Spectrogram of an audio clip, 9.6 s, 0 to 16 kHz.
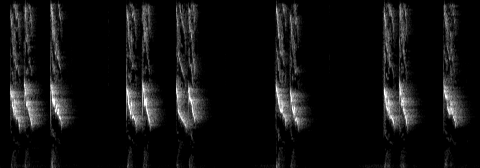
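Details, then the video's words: Mountain white-eye of the Buxtoni type singing in wild style (gacor ngalas), calling a rival, recorded 16/8/22: sharp high downslurred notes, mostly in pairs, delivered in about seven bursts with irregular gaps, faint low clicks beneath. "Burung Buxtoni Gacor Ngalas Memanggil Lawan"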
